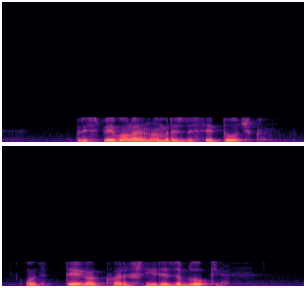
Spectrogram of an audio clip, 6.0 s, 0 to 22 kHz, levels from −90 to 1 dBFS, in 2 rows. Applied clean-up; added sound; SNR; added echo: none; none; none; none.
